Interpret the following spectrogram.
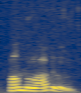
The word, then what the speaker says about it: camaraderie: not sure if it's camarra or camra camaraderie pronunciation camra MH camaraderie yeah camaraderie camaraderie it's more Latin yeah with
